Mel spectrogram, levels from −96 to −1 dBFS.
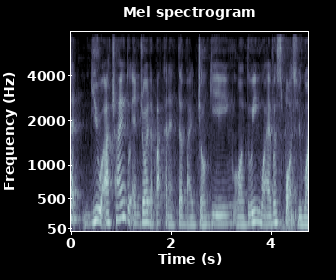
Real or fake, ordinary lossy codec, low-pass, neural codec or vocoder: fake; none; 7.2 kHz; codec, 24 kHz, 6 kbps, HILCodec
